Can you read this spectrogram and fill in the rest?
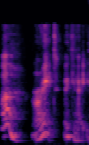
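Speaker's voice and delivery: the penny dropping, half-mock; retold dawning surprise. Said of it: "So I was like".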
